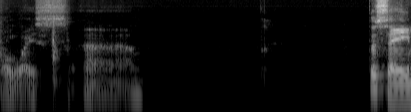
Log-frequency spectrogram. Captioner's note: keyboard clacking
